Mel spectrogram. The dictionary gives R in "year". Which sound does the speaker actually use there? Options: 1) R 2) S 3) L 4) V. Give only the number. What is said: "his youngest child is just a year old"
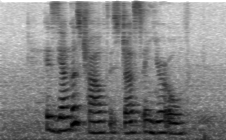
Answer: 1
